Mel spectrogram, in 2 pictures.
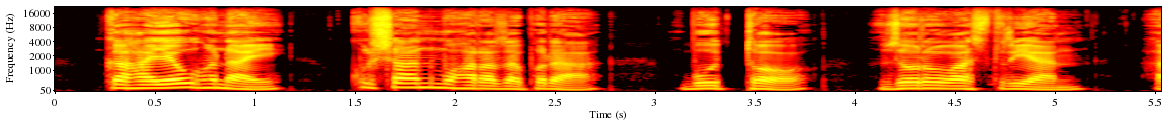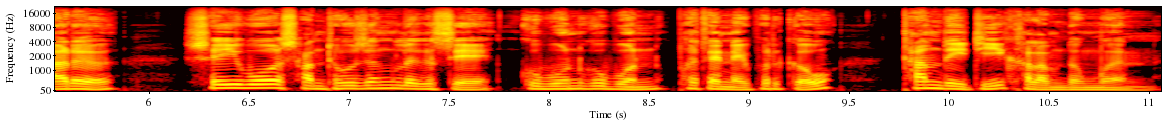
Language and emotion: Bodo, neutral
